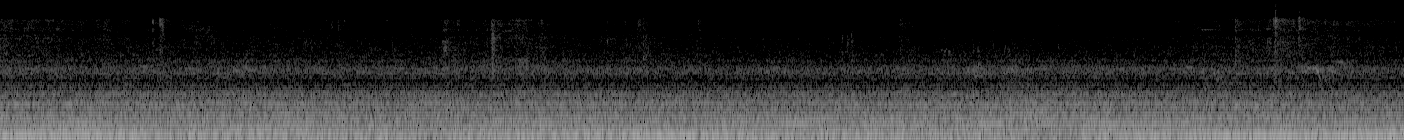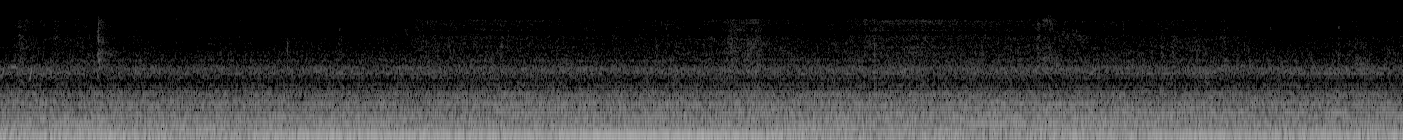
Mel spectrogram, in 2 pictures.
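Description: Steady low motor hum, swelling and easing slightly in level, with a short dip about four to five seconds in.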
